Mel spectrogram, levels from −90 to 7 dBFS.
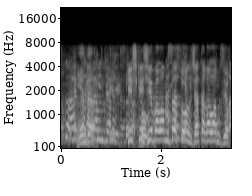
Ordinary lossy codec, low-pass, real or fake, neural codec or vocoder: none; 7.2 kHz; real; none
